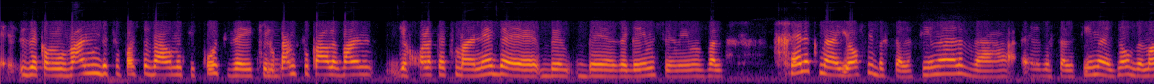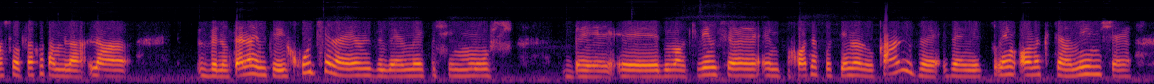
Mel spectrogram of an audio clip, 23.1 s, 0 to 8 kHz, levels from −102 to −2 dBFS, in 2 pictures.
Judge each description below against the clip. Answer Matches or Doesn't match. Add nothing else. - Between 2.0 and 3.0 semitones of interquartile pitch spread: Doesn't match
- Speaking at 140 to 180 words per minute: Doesn't match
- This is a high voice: Matches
